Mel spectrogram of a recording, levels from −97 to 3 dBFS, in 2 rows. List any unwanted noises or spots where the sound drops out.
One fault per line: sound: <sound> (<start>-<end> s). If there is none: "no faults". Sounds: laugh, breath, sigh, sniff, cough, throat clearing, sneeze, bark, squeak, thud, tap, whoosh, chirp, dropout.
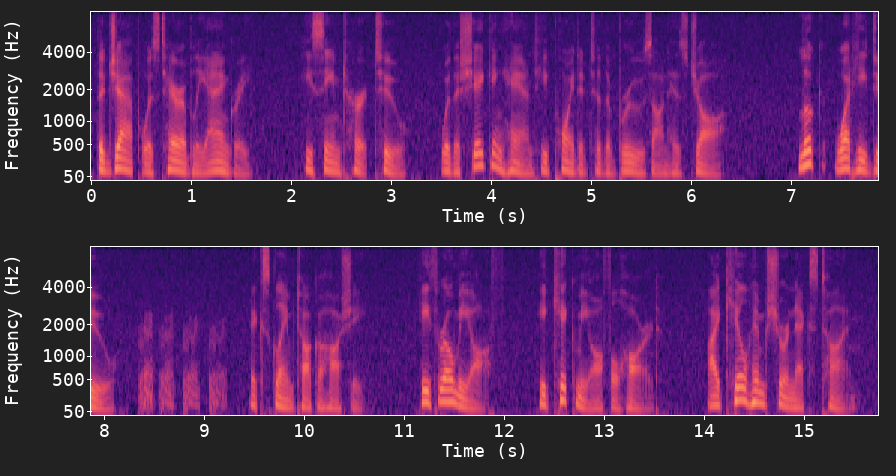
sound: laugh (8.3-9.2 s)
